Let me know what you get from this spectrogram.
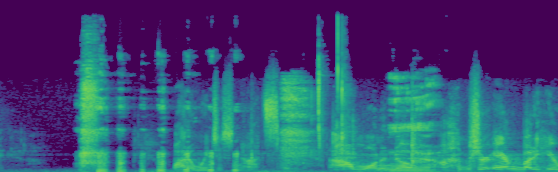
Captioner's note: chuckling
